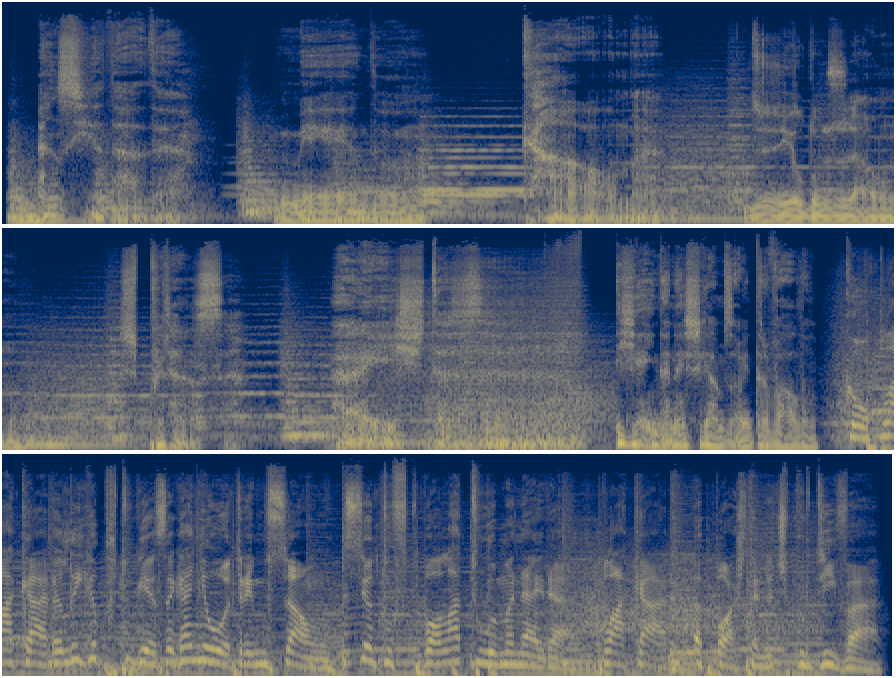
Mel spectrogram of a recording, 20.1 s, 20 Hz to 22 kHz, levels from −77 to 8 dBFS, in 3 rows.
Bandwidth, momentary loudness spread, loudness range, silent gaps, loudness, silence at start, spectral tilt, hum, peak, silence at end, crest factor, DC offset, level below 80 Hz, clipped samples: over 20 kHz; 7 LU; 4 LU; none; -17 LUFS; 0.05 s; -4 dB/octave; none; -2 dBFS; 0.1 s; 16 dB; under 0.1%; -26 dBFS; under 0.1%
